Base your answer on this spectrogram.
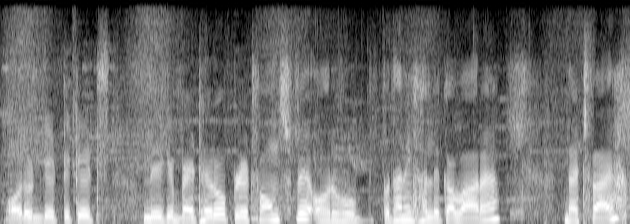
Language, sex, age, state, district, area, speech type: Urdu, male, 60+, Uttar Pradesh, Shahjahanpur, rural, spontaneous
